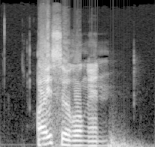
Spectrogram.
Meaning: plural of Äußerung
- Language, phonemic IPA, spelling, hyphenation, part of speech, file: German, /ˈɔɪ̯səʁʊŋən/, Äußerungen, Äu‧ße‧run‧gen, noun, De-Äußerungen.ogg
